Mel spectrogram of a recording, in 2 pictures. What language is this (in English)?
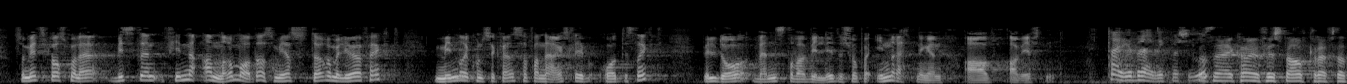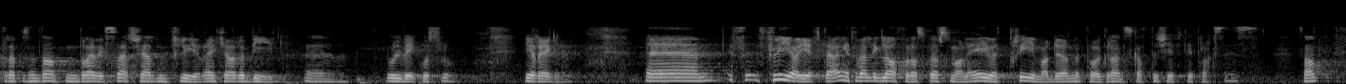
Norwegian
